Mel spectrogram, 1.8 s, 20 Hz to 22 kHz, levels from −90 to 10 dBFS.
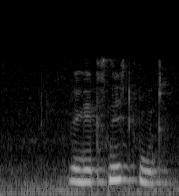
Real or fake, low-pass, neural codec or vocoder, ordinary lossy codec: fake; none; codec, 16 kHz, 8 kbps, FreqCodec, larger model; none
